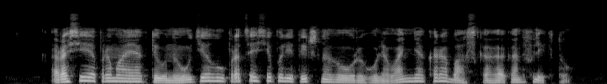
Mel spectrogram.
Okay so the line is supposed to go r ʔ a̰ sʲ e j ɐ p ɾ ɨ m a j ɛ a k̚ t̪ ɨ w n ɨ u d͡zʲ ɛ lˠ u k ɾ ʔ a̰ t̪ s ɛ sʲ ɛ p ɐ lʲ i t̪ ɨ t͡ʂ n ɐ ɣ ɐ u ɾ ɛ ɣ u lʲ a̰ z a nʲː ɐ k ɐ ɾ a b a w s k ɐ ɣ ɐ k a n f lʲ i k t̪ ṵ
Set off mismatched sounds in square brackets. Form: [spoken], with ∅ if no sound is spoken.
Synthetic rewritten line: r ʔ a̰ sʲ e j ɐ p ɾ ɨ m a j ɛ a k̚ t̪ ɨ w n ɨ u d͡zʲ ɛ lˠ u [p] ɾ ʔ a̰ t̪ s ɛ sʲ ɛ p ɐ lʲ i t̪ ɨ t͡ʂ n ɐ ɣ ɐ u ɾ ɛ ɣ u lʲ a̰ [v] a nʲː ɐ k ɐ ɾ a b a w s k ɐ ɣ ɐ k a n f lʲ i k t̪ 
